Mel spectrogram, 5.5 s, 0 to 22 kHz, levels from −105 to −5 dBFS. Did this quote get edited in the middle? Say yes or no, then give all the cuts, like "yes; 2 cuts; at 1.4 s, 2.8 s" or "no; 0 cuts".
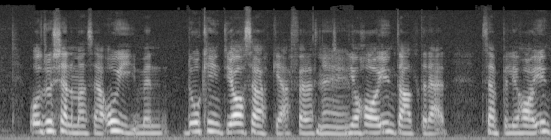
no; 0 cuts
